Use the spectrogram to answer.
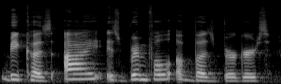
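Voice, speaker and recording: A woman voicing a gentle, emotional storybook giant who talks in jumbled grammar and silly invented words. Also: medium pitch, a little slow, natural voice. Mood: secretive. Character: gentle, tearful, kindly giant with jumbled childlike speech.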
